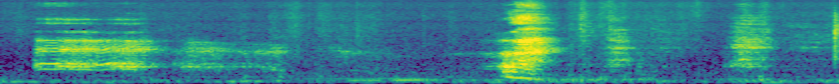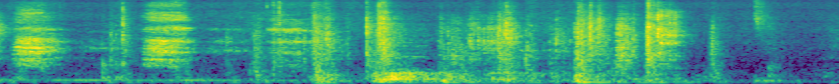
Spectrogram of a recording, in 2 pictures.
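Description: Large cardboard shipping box being opened and handled: flaps and packing scraping and rustling, a short falling squeak about four seconds in, and the heaviest thumps from about nine to eleven seconds in.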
